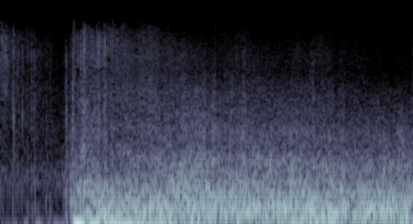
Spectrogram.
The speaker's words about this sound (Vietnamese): Tiếng sấm nổ như động trời, ánh chớp giật liên hồi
